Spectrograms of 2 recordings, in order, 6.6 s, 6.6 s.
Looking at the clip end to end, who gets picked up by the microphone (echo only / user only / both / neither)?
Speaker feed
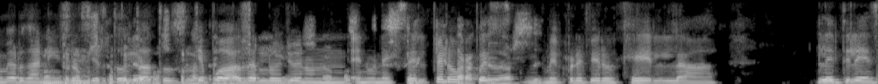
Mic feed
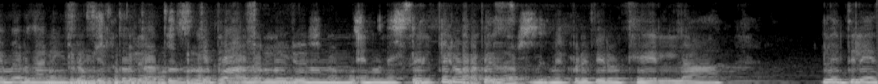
echo only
